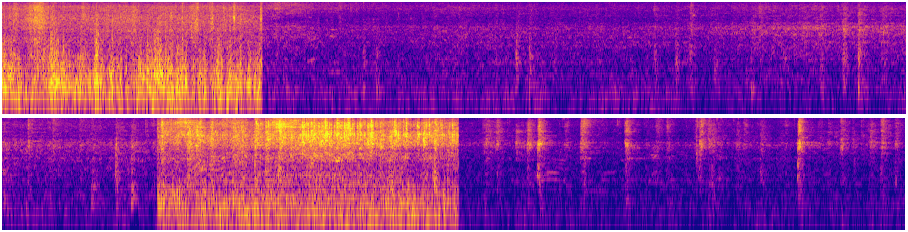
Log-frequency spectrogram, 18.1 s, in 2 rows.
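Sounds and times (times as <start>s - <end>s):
train rumbling on rails: 0.0s - 18.0s
loud rushing roar: 10.6s - 13.6s.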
